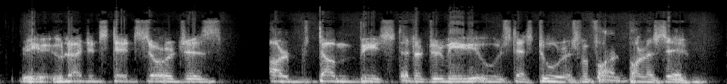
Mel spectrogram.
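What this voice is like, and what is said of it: Throat-straining accented demon-like voice. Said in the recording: “say that in the accent ... that kind of hurt my throat to do that demon voice. I mean, Henry Kissinger voice”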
